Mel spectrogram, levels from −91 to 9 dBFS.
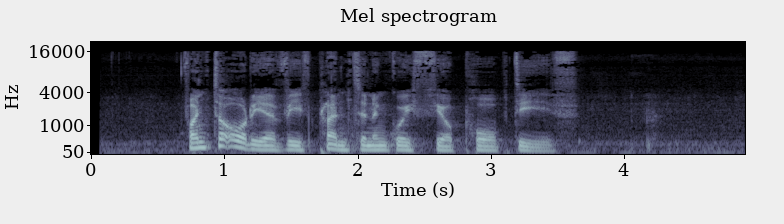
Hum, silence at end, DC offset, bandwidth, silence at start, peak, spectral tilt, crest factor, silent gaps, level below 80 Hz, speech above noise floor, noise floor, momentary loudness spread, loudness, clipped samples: none; 0.65 s; under 0.1%; 16.5 kHz; 0.7 s; -6 dBFS; -5.5 dB/octave; 20 dB; none; -52 dBFS; 27 dB; -51 dBFS; 7 LU; -25 LUFS; under 0.1%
